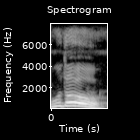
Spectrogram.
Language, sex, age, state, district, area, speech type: Hindi, male, 18-30, Uttar Pradesh, Azamgarh, rural, read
